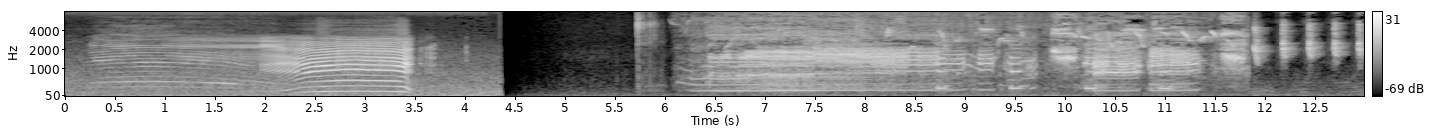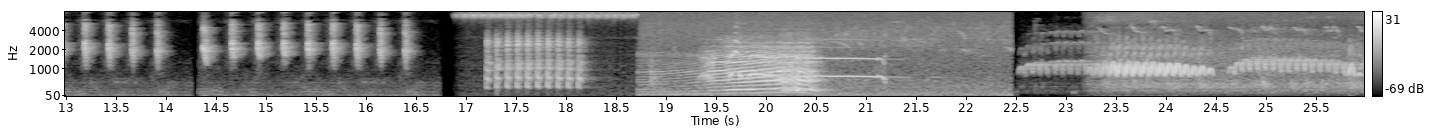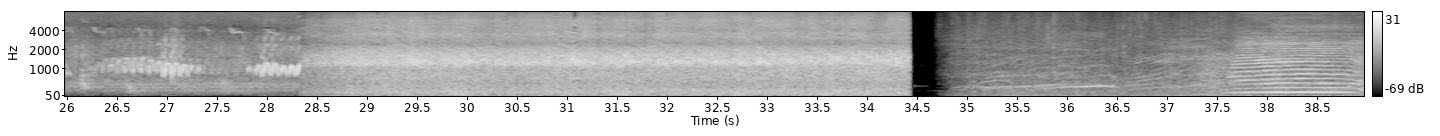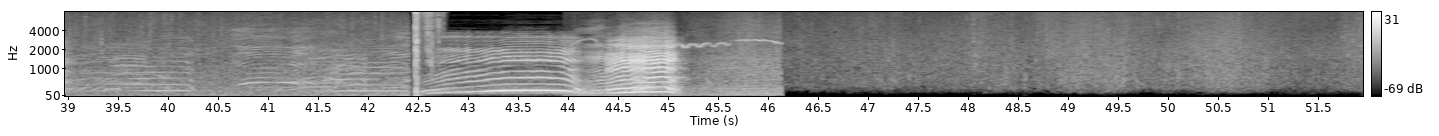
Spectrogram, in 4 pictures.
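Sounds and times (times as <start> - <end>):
cattle mooing: 0.3 - 3.5, 18.8 - 21.2, 35.8 - 45.2
flock calling: 22.5 - 28.4.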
